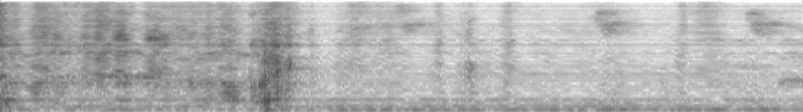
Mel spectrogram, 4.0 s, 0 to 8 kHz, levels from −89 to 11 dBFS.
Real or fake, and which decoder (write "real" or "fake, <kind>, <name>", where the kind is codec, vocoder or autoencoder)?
fake, vocoder, HiFi-GAN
